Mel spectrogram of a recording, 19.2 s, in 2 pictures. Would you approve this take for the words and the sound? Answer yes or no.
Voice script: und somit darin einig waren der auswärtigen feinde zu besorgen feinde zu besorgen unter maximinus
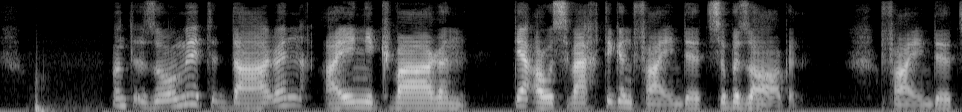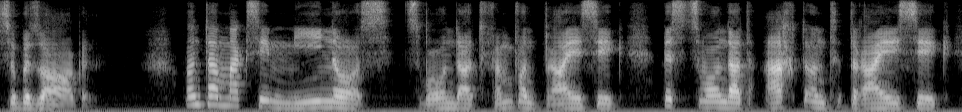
no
